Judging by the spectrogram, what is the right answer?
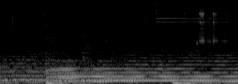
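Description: Rain hisses steadily in the video game Lovecraft Country on a deserted Paris street, with a low droning ambience underneath and faint high tones near the end.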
